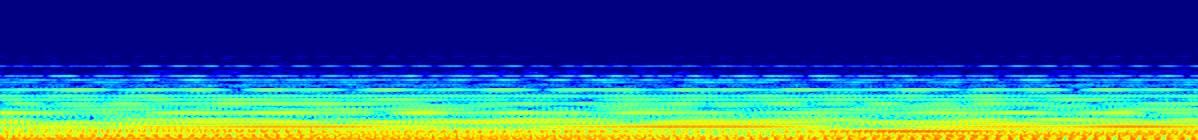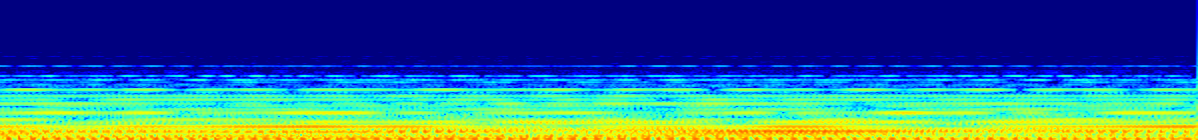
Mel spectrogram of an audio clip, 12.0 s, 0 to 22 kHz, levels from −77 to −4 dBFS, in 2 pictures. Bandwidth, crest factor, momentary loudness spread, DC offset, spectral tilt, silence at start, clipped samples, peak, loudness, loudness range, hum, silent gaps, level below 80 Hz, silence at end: 4.2 kHz; 12 dB; 3 LU; under 0.1%; -11.5 dB/octave; 0 s; under 0.1%; -8 dBFS; -22 LUFS; 1 LU; none; none; -26 dBFS; 0 s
